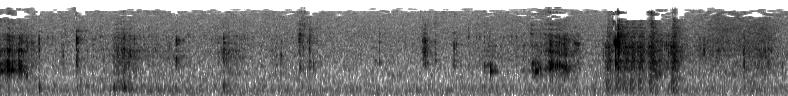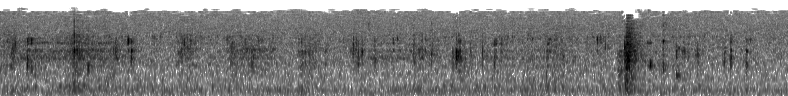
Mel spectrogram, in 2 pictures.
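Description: Closed-mouth chewing of crunchy chocolate-coated cookie candies (M&M'S Crunchy Cookie): faint, scattered crunches, with a louder cluster about three seconds in and a single sharper crunch near the end.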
